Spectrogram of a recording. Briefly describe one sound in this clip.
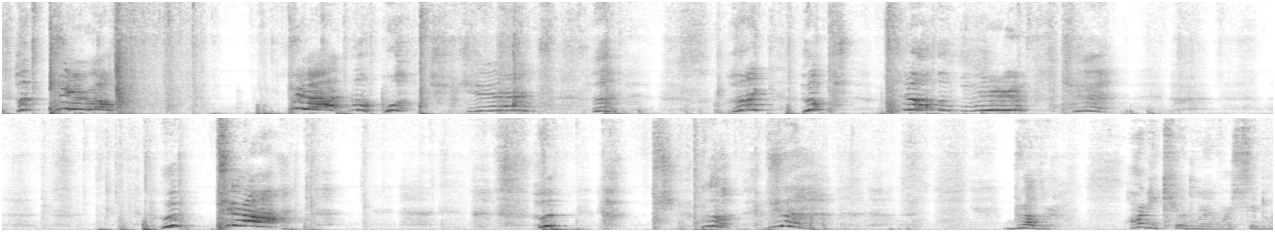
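A young boy talks and shouts excitedly nearby.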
